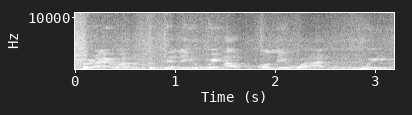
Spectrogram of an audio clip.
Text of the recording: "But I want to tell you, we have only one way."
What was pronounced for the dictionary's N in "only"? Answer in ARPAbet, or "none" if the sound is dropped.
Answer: N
